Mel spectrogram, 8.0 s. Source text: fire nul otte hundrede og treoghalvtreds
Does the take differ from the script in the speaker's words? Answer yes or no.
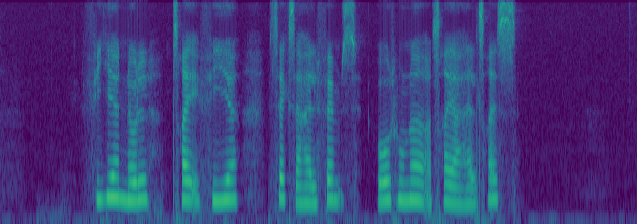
yes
